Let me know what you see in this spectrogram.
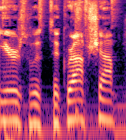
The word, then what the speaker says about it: Graafschap: The Graafschap. – There you go. – The Graafschap.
